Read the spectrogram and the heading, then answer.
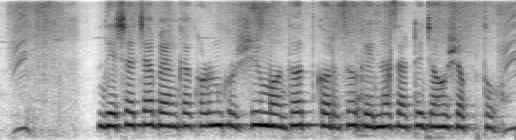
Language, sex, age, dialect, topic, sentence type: Marathi, male, 18-24, Varhadi, agriculture, statement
